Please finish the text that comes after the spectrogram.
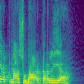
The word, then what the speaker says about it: लृ: आइएगा, इसका उच्चारण होता है लृ, बोलिएगा लृ लृ लृ।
